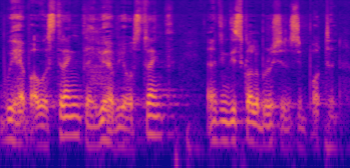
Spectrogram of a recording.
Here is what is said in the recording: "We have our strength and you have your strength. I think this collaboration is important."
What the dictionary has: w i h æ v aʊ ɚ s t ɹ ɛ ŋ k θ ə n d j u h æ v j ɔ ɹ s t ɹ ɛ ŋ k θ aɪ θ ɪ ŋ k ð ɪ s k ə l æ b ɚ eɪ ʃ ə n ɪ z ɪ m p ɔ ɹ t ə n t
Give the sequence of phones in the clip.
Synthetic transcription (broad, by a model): w i h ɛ v aʊ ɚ s t ɹ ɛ ŋ k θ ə n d j u h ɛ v j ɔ s t ɹ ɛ ŋ k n aɪ t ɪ ŋ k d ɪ s k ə l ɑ b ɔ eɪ ʃ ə n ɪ s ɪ m p ɔ t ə n t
